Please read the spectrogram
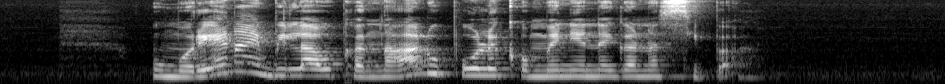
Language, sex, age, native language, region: Slovenian, female, 30-49, Slovenian, Central Slovenia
